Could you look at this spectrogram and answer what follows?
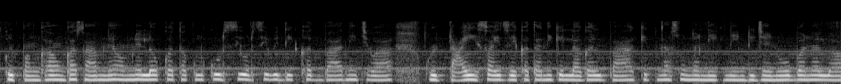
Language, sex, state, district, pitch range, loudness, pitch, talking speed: Hindi, female, Uttar Pradesh, Varanasi, 205-220 Hz, -17 LUFS, 215 Hz, 170 wpm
